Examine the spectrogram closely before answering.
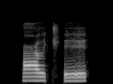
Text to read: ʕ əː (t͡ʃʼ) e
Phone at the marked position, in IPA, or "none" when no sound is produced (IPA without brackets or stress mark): t͡ʃʼ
